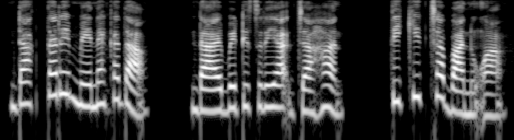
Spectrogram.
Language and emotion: Santali, sad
